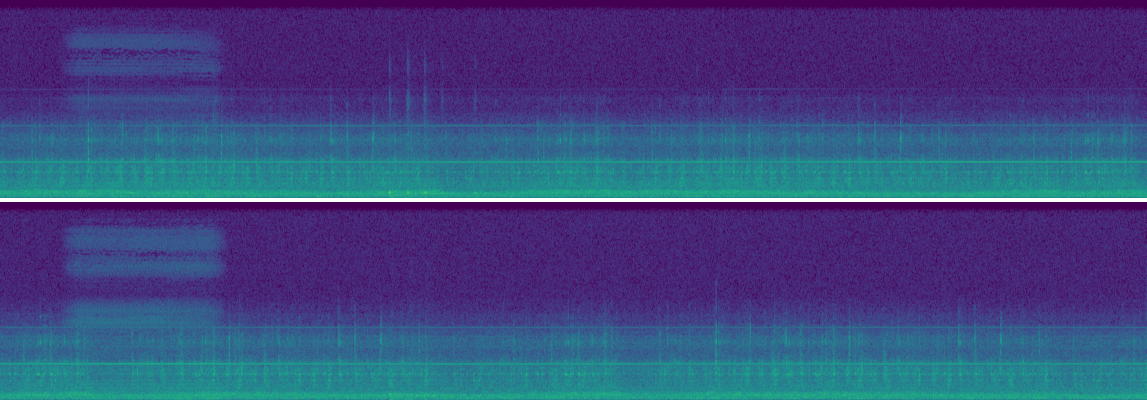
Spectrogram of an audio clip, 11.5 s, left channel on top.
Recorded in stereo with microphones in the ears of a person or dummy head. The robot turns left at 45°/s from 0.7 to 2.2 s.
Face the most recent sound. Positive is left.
turn(degrees=55)  # may be behind; listen again after turning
